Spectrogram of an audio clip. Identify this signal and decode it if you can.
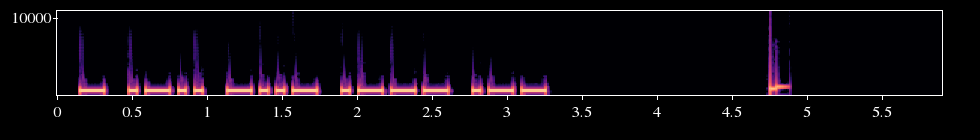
Morse code, heard as a keyed tone, about 22 wpm, 700 Hz. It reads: TLXJW
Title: Code Groups - 5 Letters - 22wpm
